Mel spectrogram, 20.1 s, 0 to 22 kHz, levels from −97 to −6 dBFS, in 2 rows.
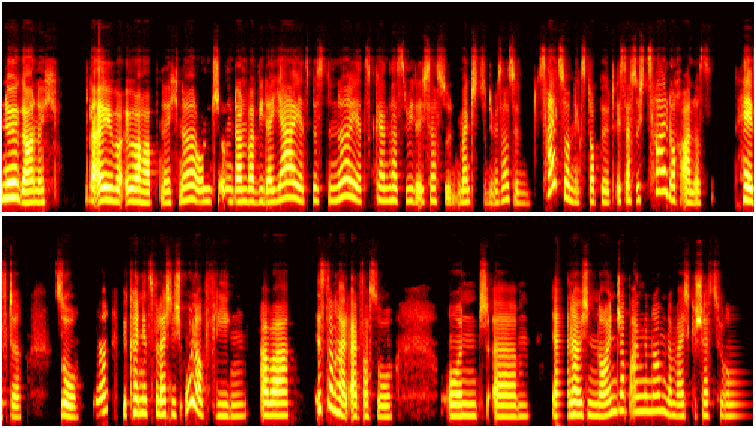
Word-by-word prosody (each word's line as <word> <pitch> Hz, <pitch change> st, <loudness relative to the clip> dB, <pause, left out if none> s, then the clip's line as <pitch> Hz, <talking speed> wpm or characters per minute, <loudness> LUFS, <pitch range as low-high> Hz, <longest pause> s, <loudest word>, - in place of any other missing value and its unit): Nö, 285 Hz, +1 st, +10 dB
gar 200 Hz, -2 st, +8 dB
nicht. 205 Hz, 0 st, -5 dB, 0.4 s
Ja, -, -, +8 dB
über 235 Hz, -2 st, +5 dB
überhaupt 200 Hz, -4 st, +3 dB
nicht, 195 Hz, 0 st, -6 dB
ne, 245 Hz, +1 st, +1 dB
und 215 Hz, +1 st, -3 dB
und 225 Hz, -, -5 dB
dann 215 Hz, 0 st, +4 dB
war 220 Hz, -2 st, +2 dB
wieder: 220 Hz, -1 st, 0 dB
„Ja, 260 Hz, +7 st, +3 dB
jetzt 235 Hz, -4 st, -1 dB
bist 235 Hz, 0 st, -9 dB
du, -, -, -8 dB
ne 295 Hz, +4 st, +1 dB
jetzt 230 Hz, -3 st, -4 dB
kann 235 Hz, -2 st, -4 dB
hast 235 Hz, -1 st, -5 dB
du -, -, -10 dB
wieder“, 230 Hz, -, -5 dB
ich -, -, -5 dB
sage 230 Hz, -1 st, -4 dB
so -, -, -9 dB
meinte 210 Hz, +1 st, -5 dB
zu -, -, -16 dB
dem 195 Hz, +1 st, -11 dB
ich 200 Hz, -, -10 dB
sage 245 Hz, +2 st, -4 dB
so: 250 Hz, -, -7 dB
„Du 185 Hz, -1 st, -21 dB
zahlst 285 Hz, -, +1 dB
doch 275 Hz, -, +2 dB
nix 210 Hz, -3 st, -9 dB
doppelt.“ 210 Hz, -2 st, -5 dB
Ich -, -, -5 dB
sage 250 Hz, 0 st, -3 dB
so: -, -, -5 dB
„Ich 250 Hz, -, -5 dB
zahle 395 Hz, 0 st, 0 dB
doch 245 Hz, -1 st, -1 dB
alles 195 Hz, +8 st, -3 dB, 0.3 s
Hälfte.“ 220 Hz, -6 st, +4 dB, 0.4 s
So, 195 Hz, -4 st, +1 dB, 0.2 s
ne? 270 Hz, +5 st, -1 dB, 0.2 s
Wir 225 Hz, -, -5 dB
können 265 Hz, -1 st, +2 dB
jetzt 255 Hz, -1 st, -1 dB
vielleicht 245 Hz, -1 st, +1 dB
nicht 240 Hz, -2 st, -5 dB
Urlaub 400 Hz, -, +3 dB
fliegen, 210 Hz, 0 st, -10 dB
aber 220 Hz, 0 st, +3 dB, 0.3 s
ist -, -, -3 dB
dann 345 Hz, -7 st, +3 dB
halt -, -, +3 dB
einfach 205 Hz, +1 st, 0 dB
so 195 Hz, 0 st, -7 dB, 0.6 s
und, 210 Hz, -4 st, -3 dB
ähm, 200 Hz, 0 st, -3 dB, 0.3 s
ja, 210 Hz, -, -1 dB
dann 215 Hz, -, -1 dB
habe 230 Hz, -1 st, +6 dB
ich 230 Hz, -, -4 dB
'n 220 Hz, -, -6 dB
neuen 220 Hz, +7 st, 0 dB
Job 305 Hz, 0 st, -1 dB
angenommen. 290 Hz, 0 st, -5 dB
Dann 225 Hz, -1 st, -5 dB
war 210 Hz, 0 st, -3 dB
ich 210 Hz, -, -8 dB
geschäftsführende 215 Hz, -1 st, -1 dB
220 Hz, 220 wpm, -21 LUFS, 210-250 Hz, 0.6 s, Nö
